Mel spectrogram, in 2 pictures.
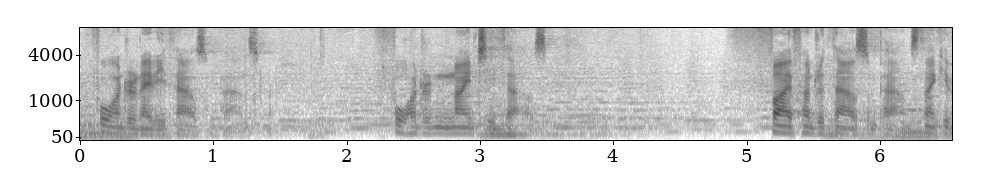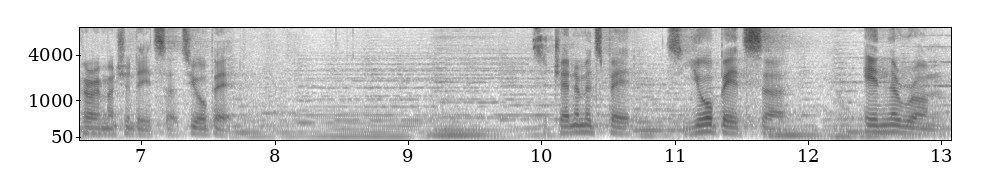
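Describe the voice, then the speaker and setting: Man, fine art auctioneer, mid-pitched voice, formal courteous bid-calling, repeated figures, saleroom, music in the background. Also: moderate pace, long pauses. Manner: courteous, formal, repeating bids as he addresses the room. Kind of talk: live fine art auction bidding patter.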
